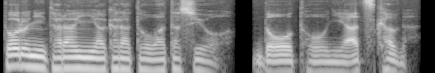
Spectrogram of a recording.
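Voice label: vox trs Japanese; Lusikiel; kingsraid; jp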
